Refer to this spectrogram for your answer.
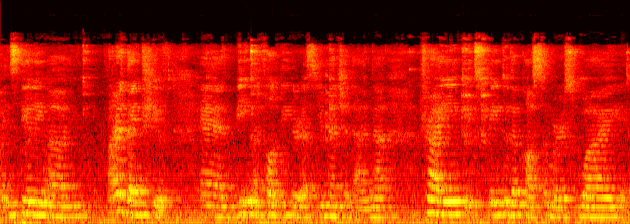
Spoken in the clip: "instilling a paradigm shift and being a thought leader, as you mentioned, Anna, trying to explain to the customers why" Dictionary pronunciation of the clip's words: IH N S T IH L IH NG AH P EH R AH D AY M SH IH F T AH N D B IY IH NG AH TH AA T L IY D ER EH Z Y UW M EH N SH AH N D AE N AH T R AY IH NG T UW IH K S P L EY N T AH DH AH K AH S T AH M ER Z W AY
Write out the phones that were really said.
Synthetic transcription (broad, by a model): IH N S T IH L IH NG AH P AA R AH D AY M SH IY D T AH N D B IY IH NG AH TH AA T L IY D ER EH S Y UW M EH N SH AH N D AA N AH T R AY IH NG T UW IH K S P L EY N T AH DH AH K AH S T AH M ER S W AY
